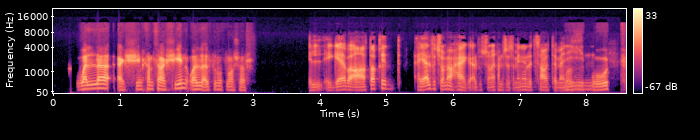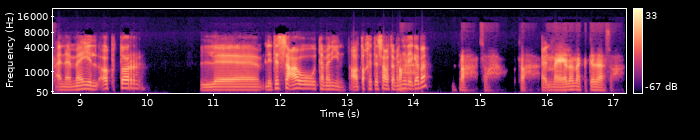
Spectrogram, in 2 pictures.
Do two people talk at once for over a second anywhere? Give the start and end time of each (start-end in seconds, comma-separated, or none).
none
